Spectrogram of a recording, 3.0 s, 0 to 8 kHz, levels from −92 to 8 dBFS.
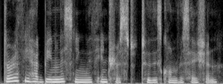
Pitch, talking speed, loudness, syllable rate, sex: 230 Hz, 180 wpm, -16 LUFS, 6.3 syllables/s, female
